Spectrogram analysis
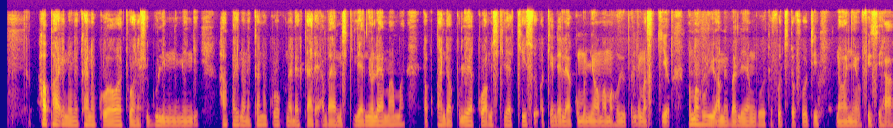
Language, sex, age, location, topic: Swahili, male, 25-35, Wajir, health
